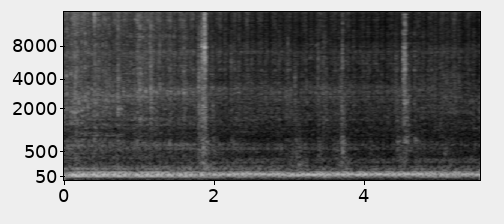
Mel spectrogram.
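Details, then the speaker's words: Demo derby car the owner thinks has blown up, running in neutral: heavy, uneven low rumble with a rough lumpy beat and sharp clacks on top. A later borescope saw nothing, so the cause is unclear; abnormal engine noise. "Thinking that it's blowed up. It's definitely making some engine noises."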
